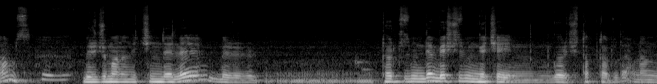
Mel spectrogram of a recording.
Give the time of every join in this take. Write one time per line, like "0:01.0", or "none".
none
